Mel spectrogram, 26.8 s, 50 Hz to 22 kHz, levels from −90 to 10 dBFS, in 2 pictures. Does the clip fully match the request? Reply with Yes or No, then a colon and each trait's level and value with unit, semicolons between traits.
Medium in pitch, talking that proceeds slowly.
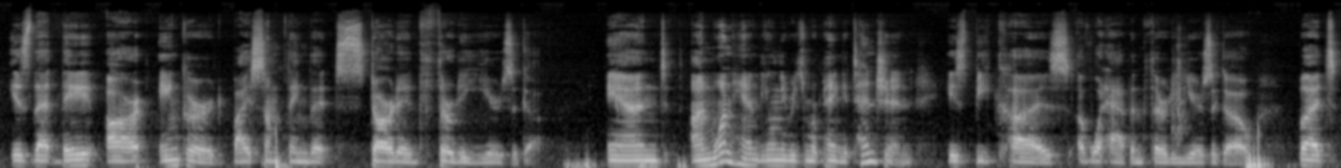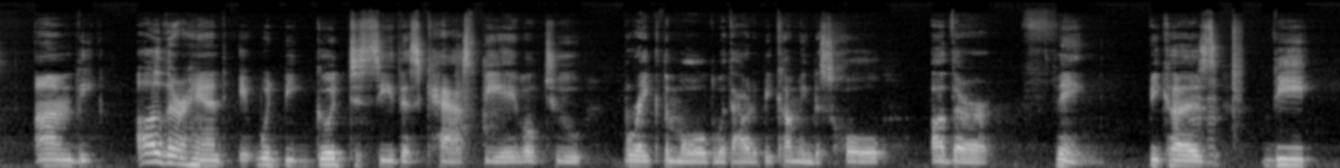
No: low, 115 Hz; slow, 130 wpm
